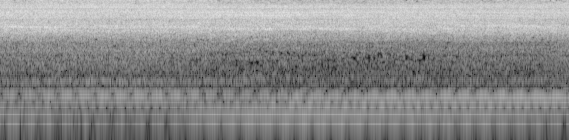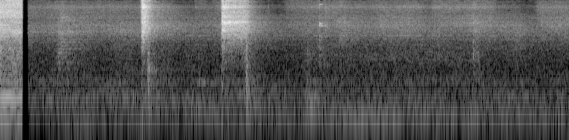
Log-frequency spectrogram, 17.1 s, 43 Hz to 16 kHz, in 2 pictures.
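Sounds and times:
folding machine humming: 0.0 - 8.9
workshop noise: 0.0 - 14.0.

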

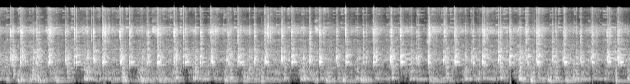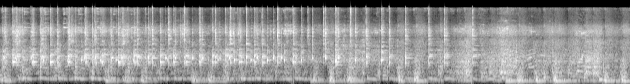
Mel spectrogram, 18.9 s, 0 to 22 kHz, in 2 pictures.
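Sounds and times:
drums beaten fast: 0.0 - 18.9.

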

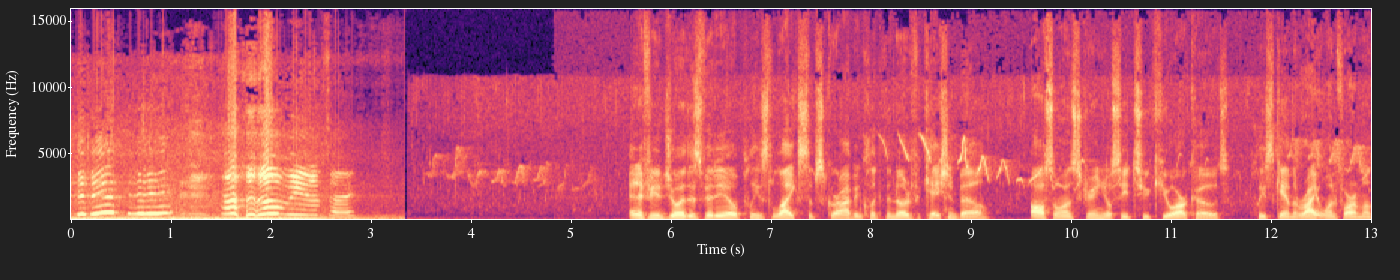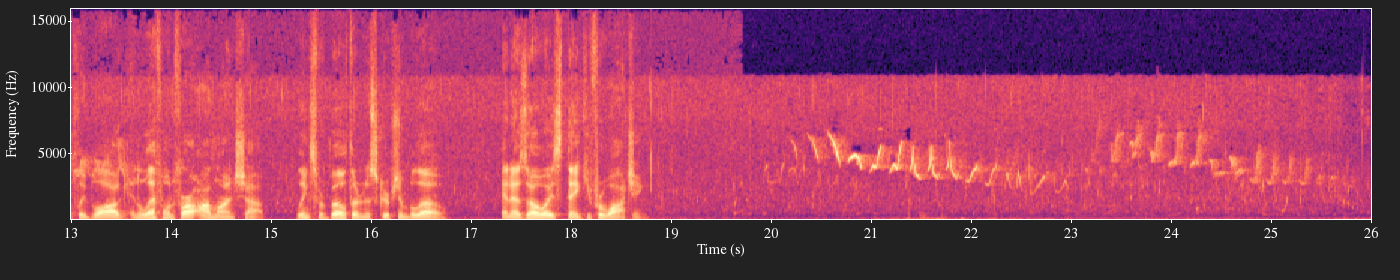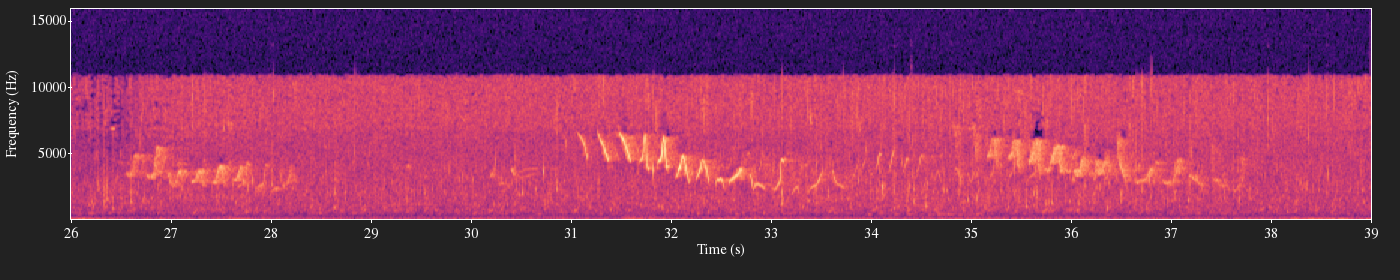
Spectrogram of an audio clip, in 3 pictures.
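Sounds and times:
songbird singing: 3.4 - 16.6, 19.9 - 28.4, 30.2 - 37.9.

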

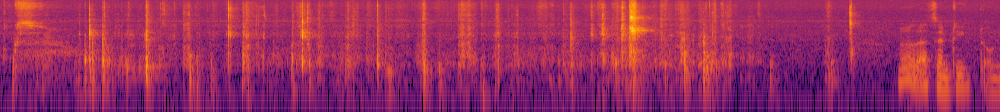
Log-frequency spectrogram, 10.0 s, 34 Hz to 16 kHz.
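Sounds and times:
cardboard box scraping and rustling: 1.2 - 7.7.

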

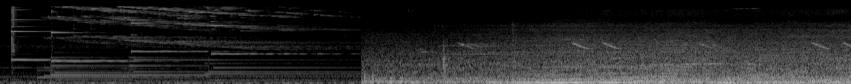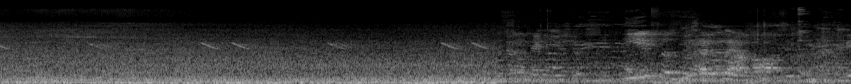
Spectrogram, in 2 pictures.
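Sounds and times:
bus engine rumble: 3.6 - 17.0
cars passing: 3.6 - 17.0.

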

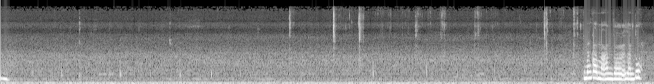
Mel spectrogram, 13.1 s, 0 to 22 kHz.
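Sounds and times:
steady low hum: 0.0 - 13.0
close chewing: 5.7 - 10.0, 10.8 - 11.7
sharp mouth clicks: 6.6 - 7.6, 8.2 - 9.8, 10.8 - 11.7.

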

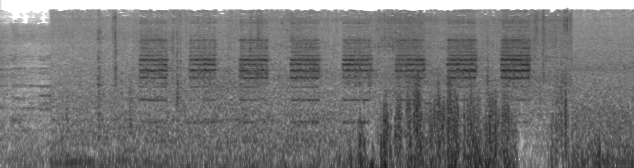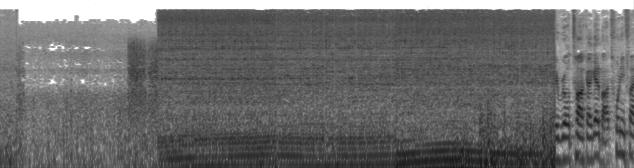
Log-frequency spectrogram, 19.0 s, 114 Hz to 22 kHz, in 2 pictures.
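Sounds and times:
forklift engine running: 0.8 - 8.7, 11.9 - 17.8
forklift warning beeper: 2.0 - 8.0.

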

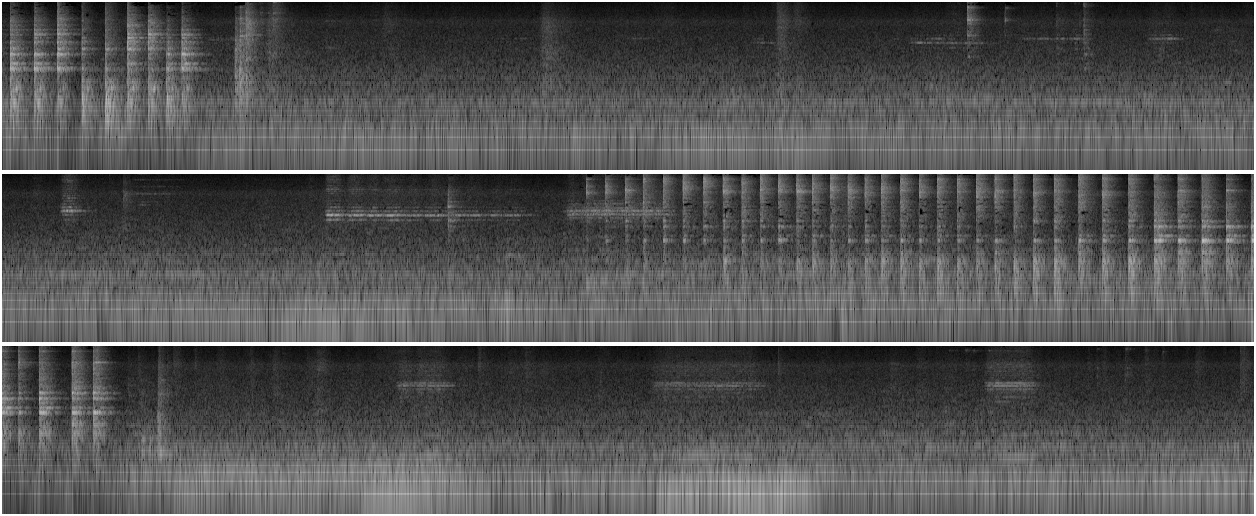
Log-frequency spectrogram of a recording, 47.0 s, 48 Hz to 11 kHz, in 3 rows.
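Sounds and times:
hammer striking metal: 0.0 - 3.3, 22.9 - 32.8
steady low hum: 36.5 - 43.0.

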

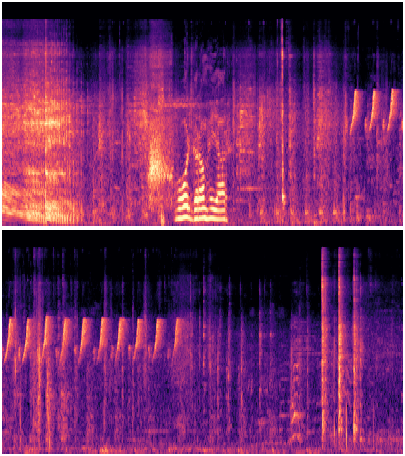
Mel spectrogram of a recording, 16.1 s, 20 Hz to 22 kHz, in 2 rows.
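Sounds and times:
bird calling rising notes: 7.0 - 11.9.

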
